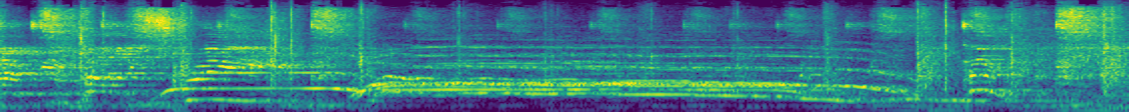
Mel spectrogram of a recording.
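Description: Concert crowd screaming and cheering loudly and continuously, a dense roar of shouts and whoops close by, while a performer's voice calls out and holds long sung notes over the noise.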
